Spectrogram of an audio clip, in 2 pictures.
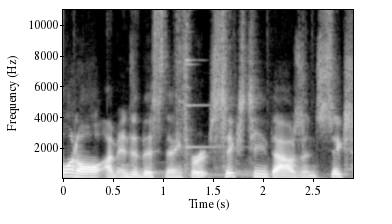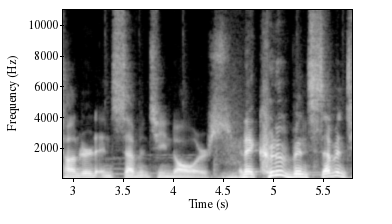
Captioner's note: cash register dings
